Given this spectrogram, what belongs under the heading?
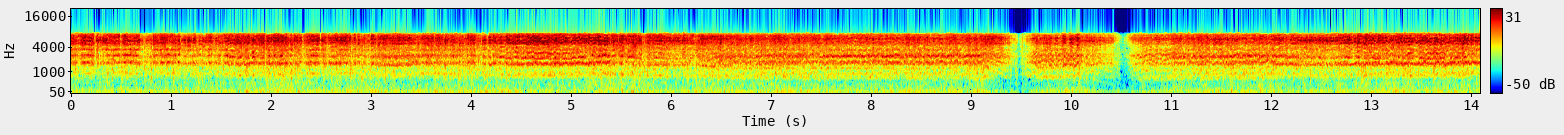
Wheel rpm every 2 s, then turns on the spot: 230, 230, 220, 200, 160, 120, 210.
none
